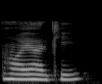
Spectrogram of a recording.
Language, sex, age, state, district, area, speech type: Bengali, female, 30-45, West Bengal, Dakshin Dinajpur, urban, spontaneous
